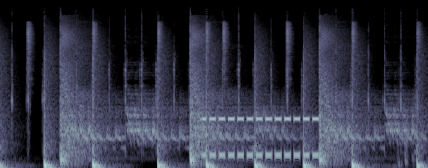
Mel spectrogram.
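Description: A steady telephone ringback tone sounds once for about a second, heard over a rhythmic background beat with regular thumping pulses, as a reporter phones a young driller who is out at work in Sundsvall.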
